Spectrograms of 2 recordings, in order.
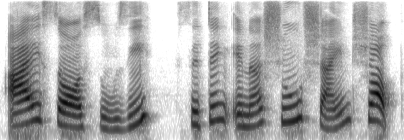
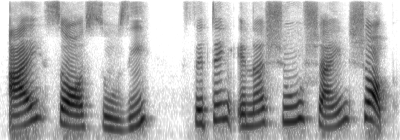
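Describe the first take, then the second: No difference in how they are said.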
